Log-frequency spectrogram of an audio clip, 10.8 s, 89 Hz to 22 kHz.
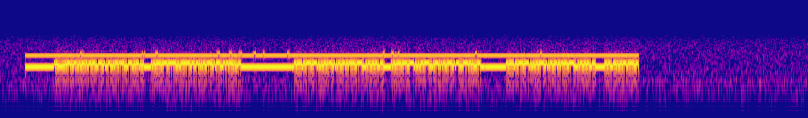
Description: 300-baud modem data (V.21 tones), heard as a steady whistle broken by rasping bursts, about 300 baud, 200 Hz shift.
